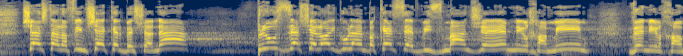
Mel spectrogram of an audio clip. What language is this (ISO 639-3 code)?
heb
